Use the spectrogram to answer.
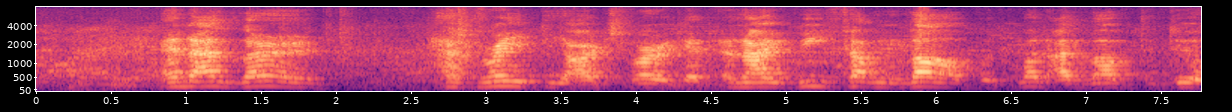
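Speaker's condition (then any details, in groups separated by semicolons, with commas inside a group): Cerebral palsy; very mild form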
